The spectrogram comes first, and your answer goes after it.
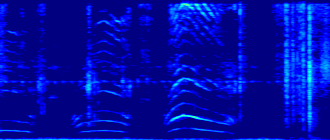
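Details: Two-week-old kittens, growing stronger and unwilling to stay in their box, mewing three times in thin arched cries, each rising then falling, with a steady low hum underneath.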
